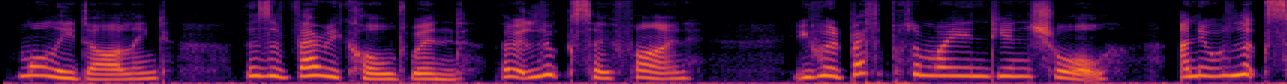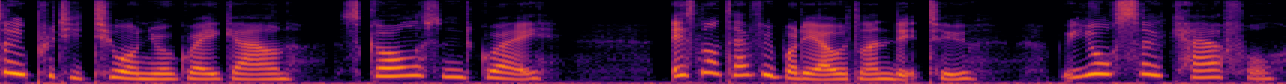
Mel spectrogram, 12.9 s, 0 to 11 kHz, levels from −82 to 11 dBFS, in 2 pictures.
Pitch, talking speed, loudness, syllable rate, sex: 275 Hz, 210 wpm, -19 LUFS, 6.0 syllables/s, female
